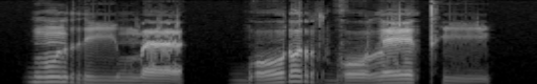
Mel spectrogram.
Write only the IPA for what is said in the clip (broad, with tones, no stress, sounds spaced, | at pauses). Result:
ɡʷ ũ˦ r iː˨ m ɛ˨ | ɡ͡b oː˨˦ ɾ ʊ˦ r ɡ oː˨ l eː˦ tʰ iː˨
